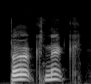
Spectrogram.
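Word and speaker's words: Brknk: My name is Burkeneck, pronounced Burkeneck and spelled B R K N K.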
